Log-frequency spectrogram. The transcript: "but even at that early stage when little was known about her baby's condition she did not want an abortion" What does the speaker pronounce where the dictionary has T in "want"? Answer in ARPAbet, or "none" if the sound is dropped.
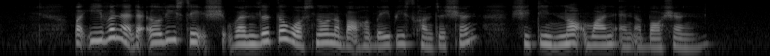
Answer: none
